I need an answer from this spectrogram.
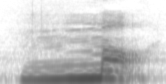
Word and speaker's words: main: Je prononce main, main. Les lèvres sont étirées.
